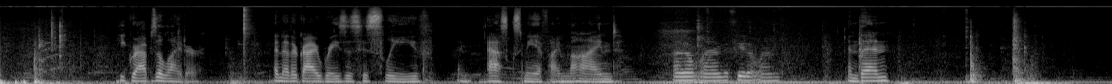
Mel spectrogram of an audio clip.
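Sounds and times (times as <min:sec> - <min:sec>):
low steady room hum: 0:00.0 - 0:11.1
speech: 0:01.2 - 0:02.1, 0:02.8 - 0:09.1
door pushed shut thudding: 0:09.6 - 0:10.6.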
